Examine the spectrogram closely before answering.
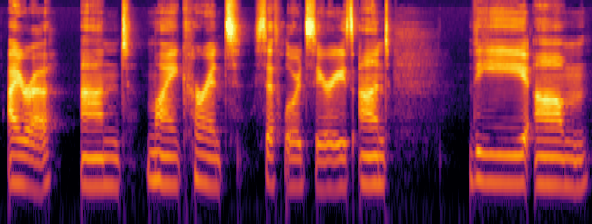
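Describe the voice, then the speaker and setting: A woman's voice: deep voice, sharp tone, smooth. A young woman with a Northern Irish accent chatting casually and unscripted as she answers questions, candid and blunt in an informal way. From Northern Ireland. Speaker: audio roleplay creator answering subscriber questions.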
